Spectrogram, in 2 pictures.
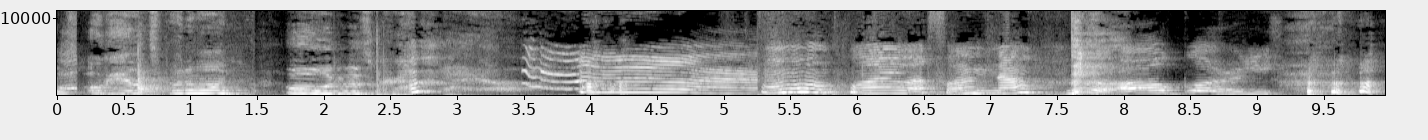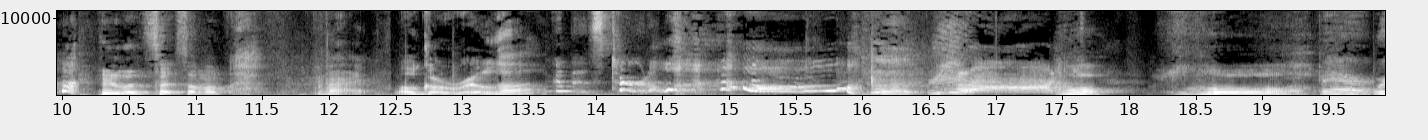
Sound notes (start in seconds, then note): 3.5 cries; 9.4 dad laughs; 14.6 laughs; 16.0 gasps; 16.7 roars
